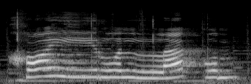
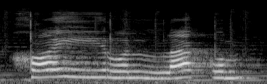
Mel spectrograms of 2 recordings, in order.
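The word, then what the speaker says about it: خَيْرًا لَّكُمْ: Yang pertama, ini contoh apabila ada tanwin bertemu dengan huruf lam, maka kita bacanya huruf tanwinnya ini kita leburkan ke dalam huruf lam dan tidak didengungkan. Kita baca khairul lakum. Kita ulangi, khairul lakum.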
